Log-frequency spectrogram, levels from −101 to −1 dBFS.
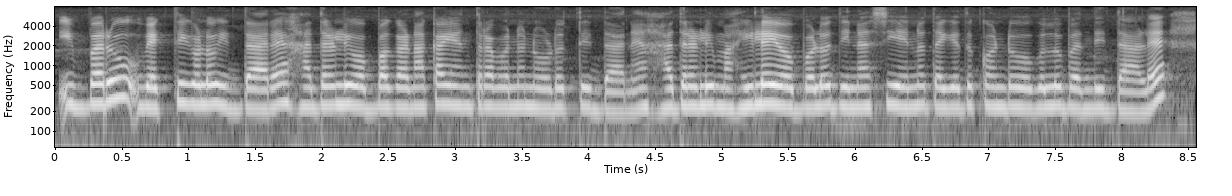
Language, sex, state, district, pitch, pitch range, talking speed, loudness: Kannada, female, Karnataka, Bangalore, 235 Hz, 225-245 Hz, 100 wpm, -17 LUFS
